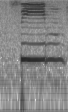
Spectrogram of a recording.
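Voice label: "sim1", Cantonese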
